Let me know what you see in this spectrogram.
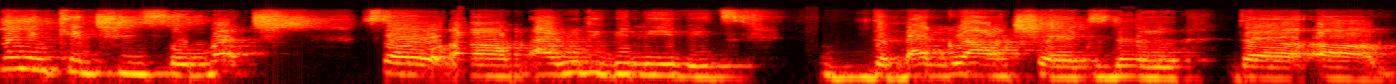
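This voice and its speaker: A woman at a medium pitch with ordinary pitch variation, very even loudness and a very slow pace, audible room echo behind her. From Haiti. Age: 20s. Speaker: student activist. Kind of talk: panel discussion.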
